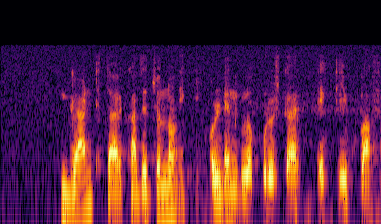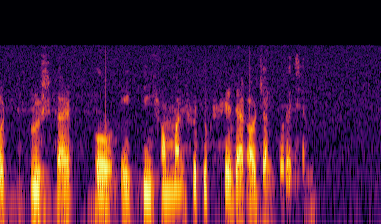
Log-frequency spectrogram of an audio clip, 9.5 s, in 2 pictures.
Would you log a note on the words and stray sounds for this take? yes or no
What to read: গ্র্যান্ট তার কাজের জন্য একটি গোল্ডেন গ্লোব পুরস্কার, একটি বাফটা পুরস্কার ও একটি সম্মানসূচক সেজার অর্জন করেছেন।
no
